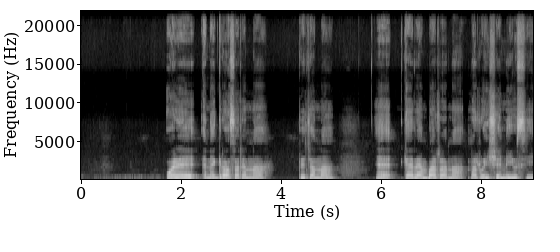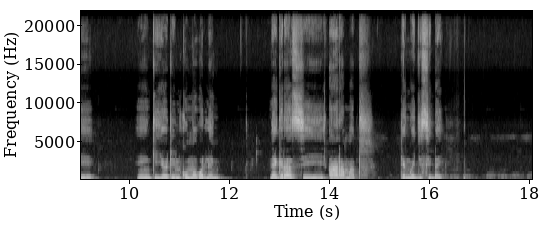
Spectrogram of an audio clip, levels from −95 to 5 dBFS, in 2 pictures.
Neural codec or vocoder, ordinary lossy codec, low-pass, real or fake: none; none; none; real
